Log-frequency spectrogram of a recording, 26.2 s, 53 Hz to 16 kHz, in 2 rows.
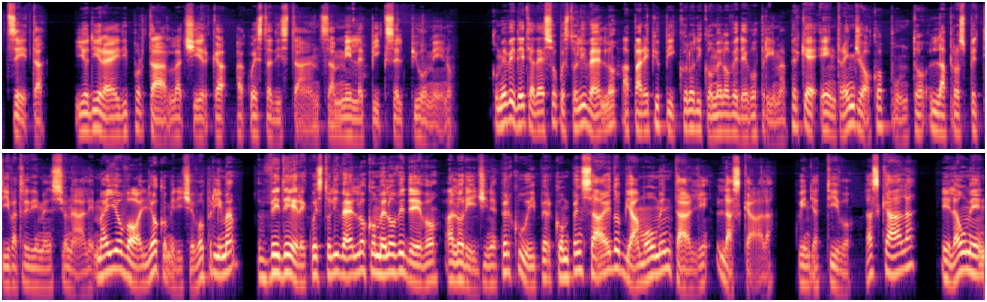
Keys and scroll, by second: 24.2 s.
